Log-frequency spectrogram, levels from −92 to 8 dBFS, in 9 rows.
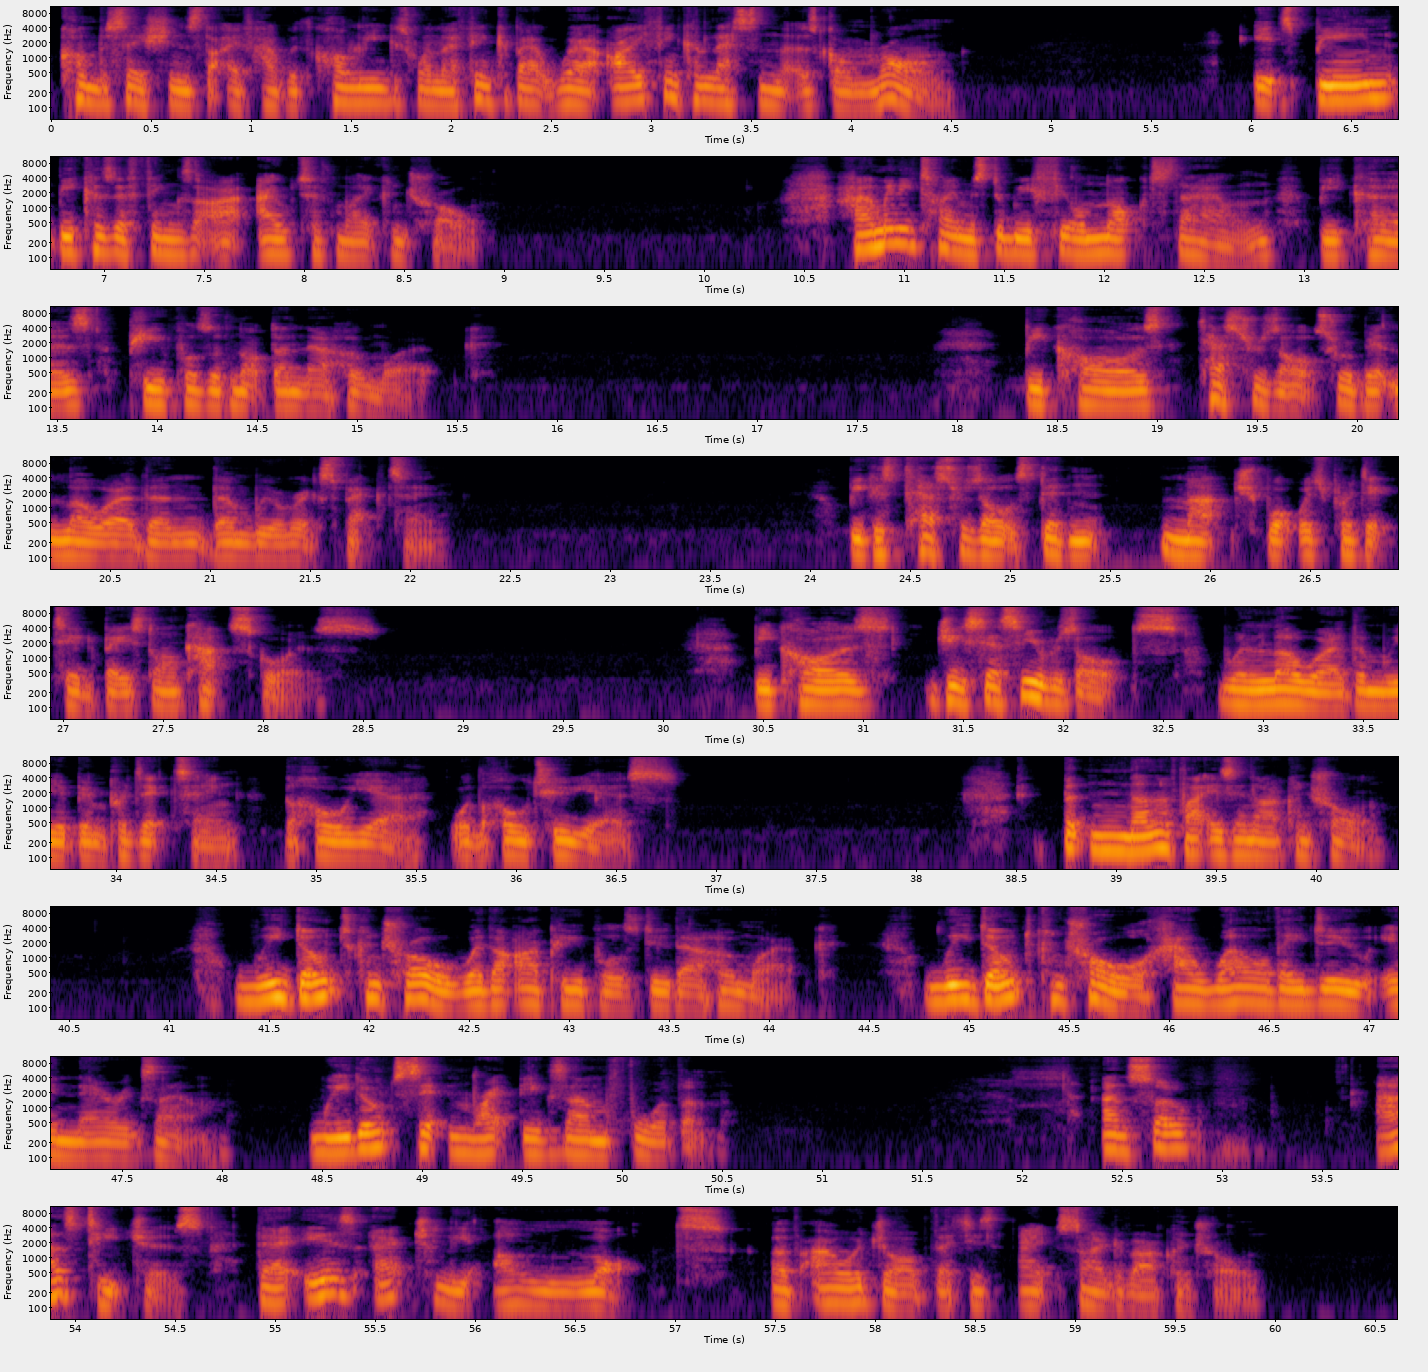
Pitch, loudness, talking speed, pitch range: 115 Hz, -25 LUFS, 140 wpm, 105-130 Hz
